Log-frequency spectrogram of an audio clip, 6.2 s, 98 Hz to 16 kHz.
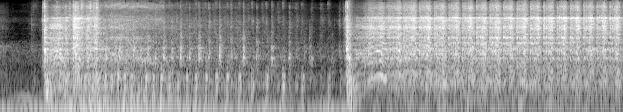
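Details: Equipment at a consignment auction, likely the Miller Bobcat 225 welder showing about 1600 hours: a brief crank, then it catches quickly and settles into a steady, even run with no knocks or misses. A healthy start.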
